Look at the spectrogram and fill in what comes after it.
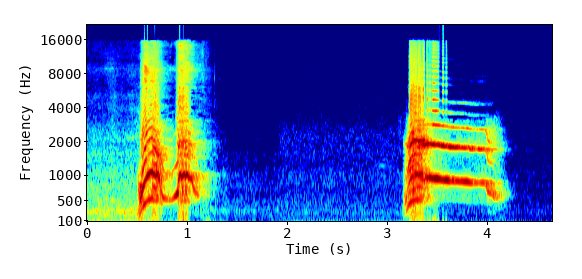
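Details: Beagle puppy barking loudly: two quick, yelping barks close together, a pause of about two seconds, then one longer, drawn-out bark that slides slightly downward like a short howl.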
